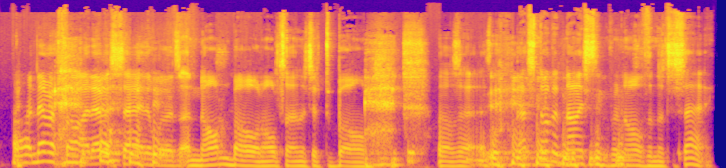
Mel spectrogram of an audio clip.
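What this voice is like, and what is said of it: Northern English accent. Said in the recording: “I love hearing you say "bone" in a northern accent. It sounds great.”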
